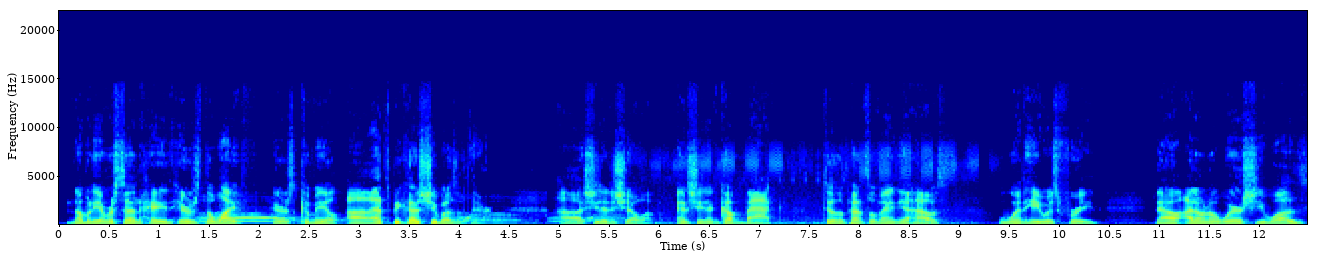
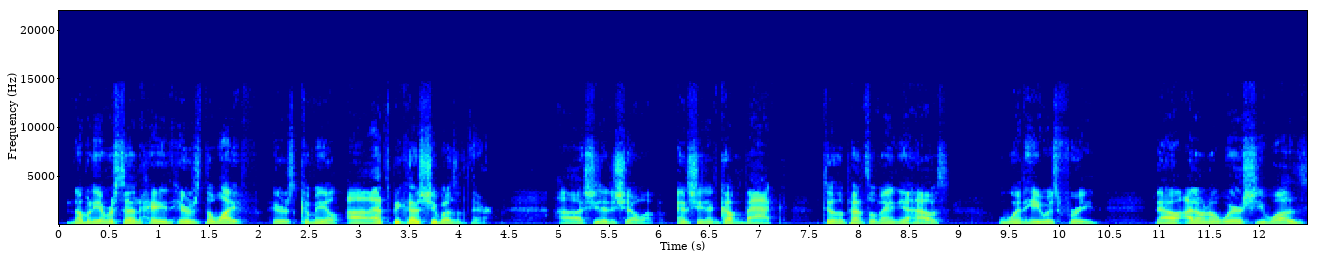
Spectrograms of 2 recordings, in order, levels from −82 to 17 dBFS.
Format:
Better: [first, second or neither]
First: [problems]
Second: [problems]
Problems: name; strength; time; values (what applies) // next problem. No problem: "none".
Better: second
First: animal sounds; noticeable; until 9 s; 15 dB below the speech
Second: none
